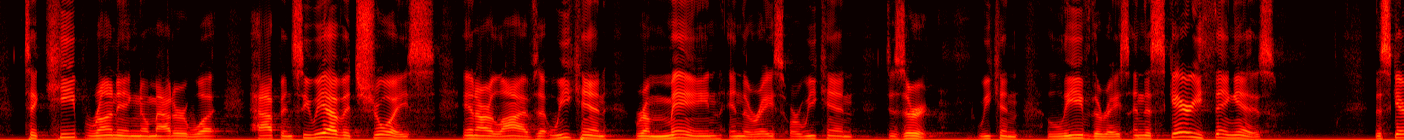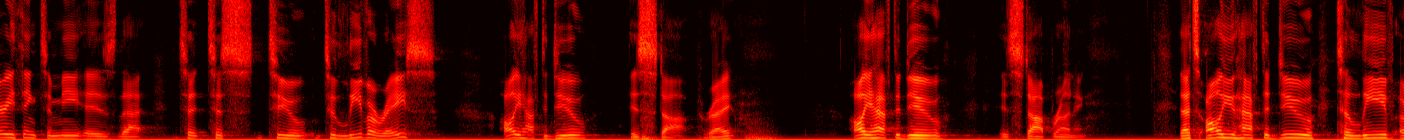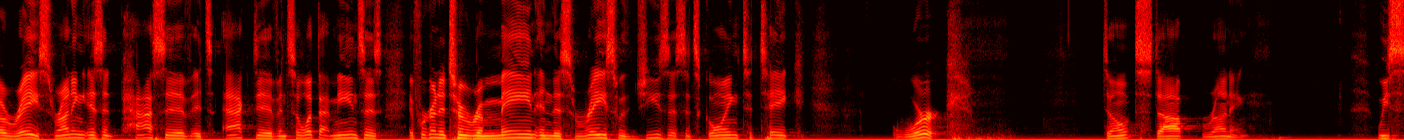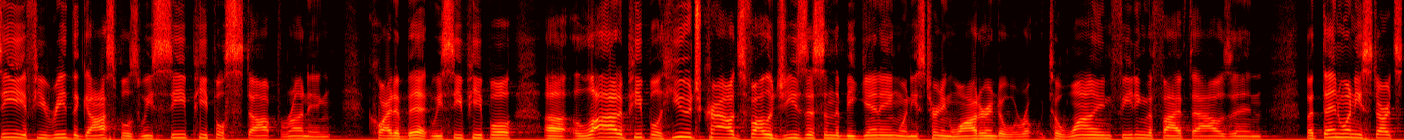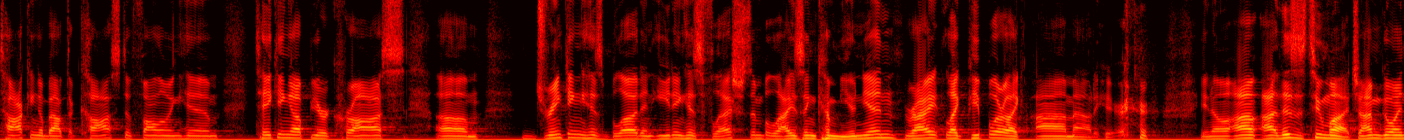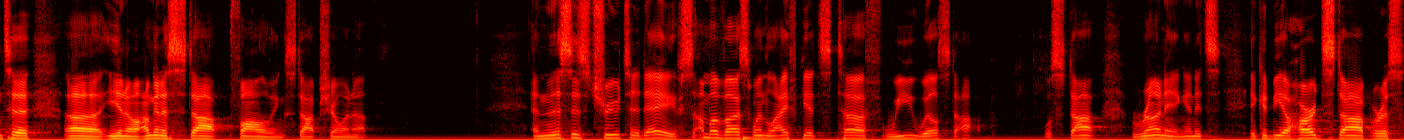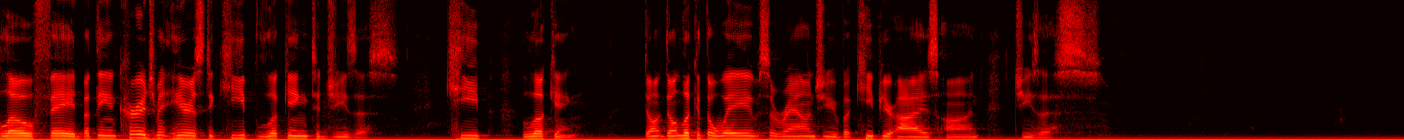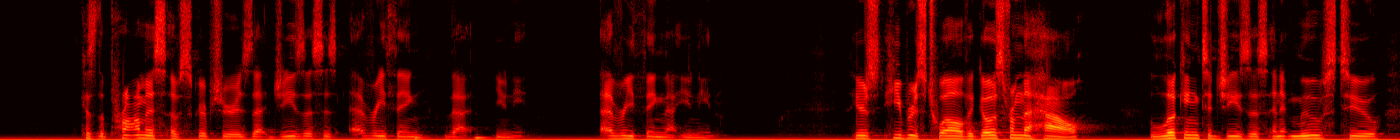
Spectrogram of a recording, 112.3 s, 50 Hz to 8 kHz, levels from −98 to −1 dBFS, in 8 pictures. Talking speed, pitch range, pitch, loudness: 155 wpm, 105-160 Hz, 145 Hz, -44 LUFS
